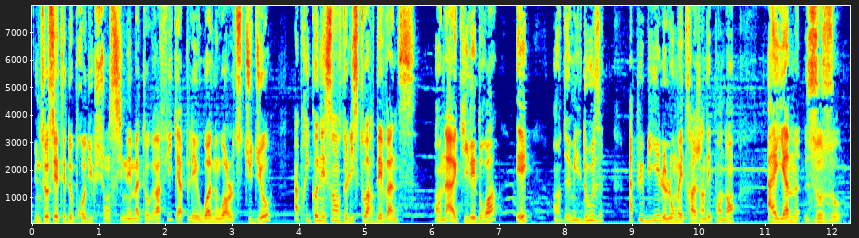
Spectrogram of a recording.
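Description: A man's voice: medium pitch, lively intonation, normal speed, husky. A man, hosting and narrating a scripted horror show. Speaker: host of a horror storytelling show. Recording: music behind the voice. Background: music.

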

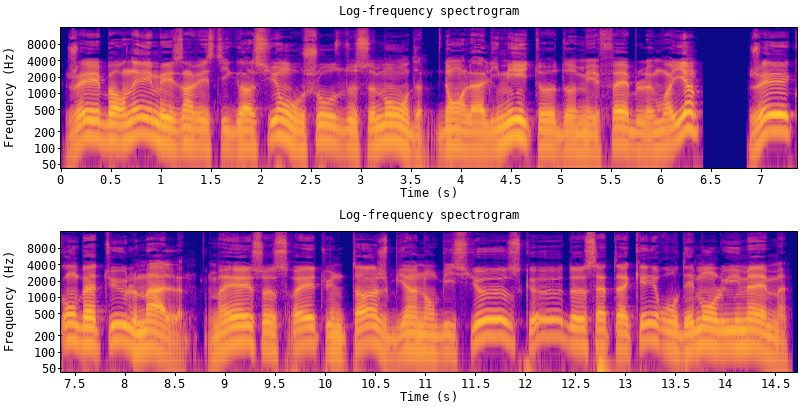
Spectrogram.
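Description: A man voicing a keen, precise male detective in an audiobook, raising his voice into quick, probing questions. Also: mid-range voice, smooth, no echo, clean studio sound, pitched above the performer's own voice. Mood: intrigued. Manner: quick, questioning, excited interjections. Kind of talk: audiobook character reading.

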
